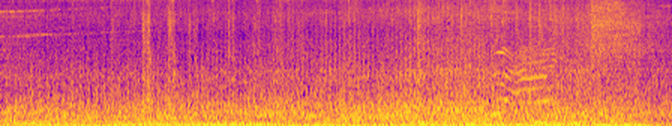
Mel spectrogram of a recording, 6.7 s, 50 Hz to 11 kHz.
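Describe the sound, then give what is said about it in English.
A helicopter from the 1992 film Super Cop, in the scene where Jackie Chan leaps from a Kuala Lumpur high-rise onto a ladder dangling from it, roars overhead, its rotor thumping in a loud, steady wash of noise that fills the whole clip, with faint voices buried beneath it. “He leaps from the top of a Kuala Lumpur high-rise onto a ladder dangling from a moving helicopter.”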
